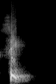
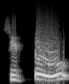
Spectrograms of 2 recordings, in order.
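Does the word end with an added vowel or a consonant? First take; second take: consonant; added vowel. First: The word ends cleanly on the final consonant. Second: An extra vowel is added after the final consonant. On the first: The speaker calls it right. "Pronunciation ఎలా చేయాలంటే" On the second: The speaker calls it wrong. "దీర్ఘాలను English పదాలకు కలపకూడదు"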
